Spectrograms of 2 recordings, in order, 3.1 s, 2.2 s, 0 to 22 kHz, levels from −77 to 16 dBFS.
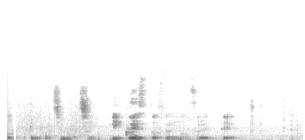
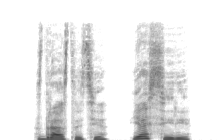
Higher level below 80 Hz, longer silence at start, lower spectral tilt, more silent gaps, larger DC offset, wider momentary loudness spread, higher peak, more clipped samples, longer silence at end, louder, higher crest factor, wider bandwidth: second, -78 dBFS vs -66 dBFS; second, 0.05 s vs 0.35 s; about the same, -4.5 dB/octave vs -5.5 dB/octave; neither; neither; first, 13 LU vs 10 LU; second, -12 dBFS vs -2 dBFS; neither; first, 0.5 s vs 0.35 s; second, -34 LUFS vs -19 LUFS; about the same, 22 dB vs 18 dB; second, 10 kHz vs 19 kHz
